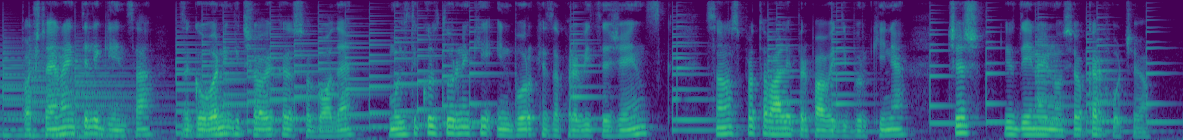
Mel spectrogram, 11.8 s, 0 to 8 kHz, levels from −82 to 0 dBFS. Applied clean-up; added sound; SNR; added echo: none; Keyboard (musical); 9 dB; none.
